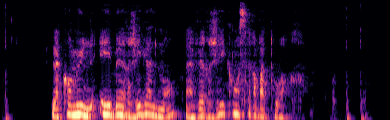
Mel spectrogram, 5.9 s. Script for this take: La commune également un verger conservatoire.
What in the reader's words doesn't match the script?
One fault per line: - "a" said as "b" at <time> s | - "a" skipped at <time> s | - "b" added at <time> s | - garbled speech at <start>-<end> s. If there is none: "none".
- "héberge" added at 1.5 s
